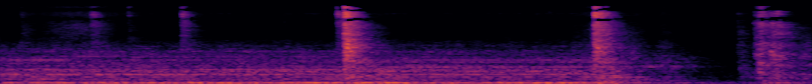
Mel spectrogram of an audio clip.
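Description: An elevator car hums steadily as it moves.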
